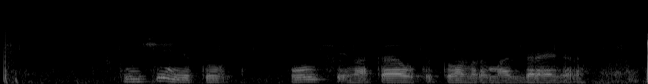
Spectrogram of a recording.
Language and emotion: Russian, sad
